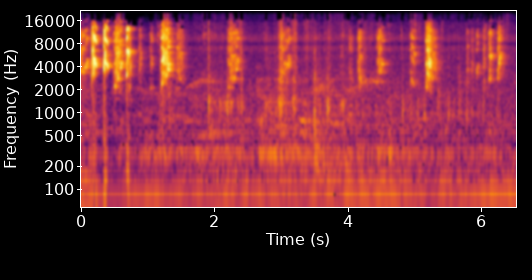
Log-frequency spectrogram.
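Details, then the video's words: Lovebirds, a green personata and a yellow pastel pied, in the morning: a quick run of piercing, high chirps at the start, then softer scattered squeaks and faint scratchy notes. "Lovebird Chirping Sounds"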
